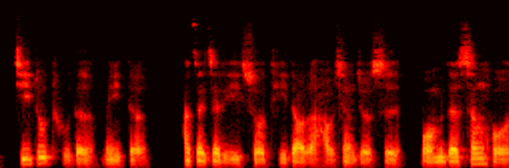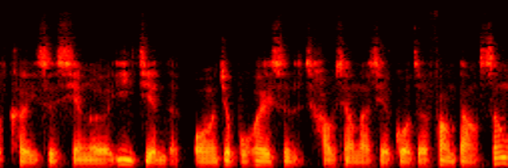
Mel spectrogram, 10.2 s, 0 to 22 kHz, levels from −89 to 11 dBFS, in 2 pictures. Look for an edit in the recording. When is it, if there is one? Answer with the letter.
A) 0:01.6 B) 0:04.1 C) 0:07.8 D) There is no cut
B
